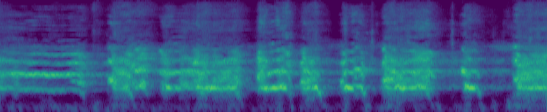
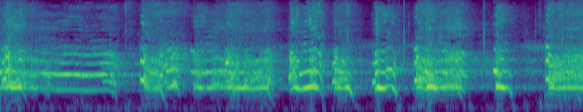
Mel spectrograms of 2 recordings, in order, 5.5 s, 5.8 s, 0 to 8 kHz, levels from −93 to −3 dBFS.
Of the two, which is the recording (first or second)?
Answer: second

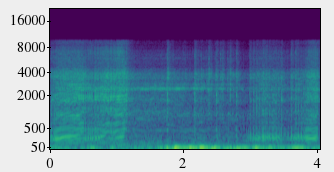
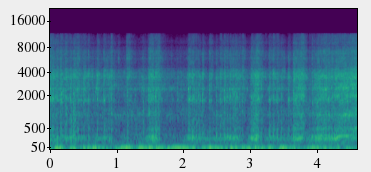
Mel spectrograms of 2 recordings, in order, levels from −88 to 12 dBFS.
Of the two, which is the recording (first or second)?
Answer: first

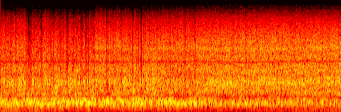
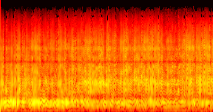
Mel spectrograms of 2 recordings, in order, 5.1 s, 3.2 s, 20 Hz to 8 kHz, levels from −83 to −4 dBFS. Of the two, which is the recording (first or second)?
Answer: first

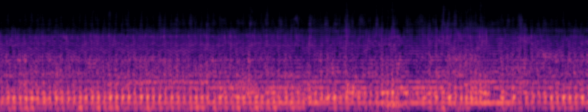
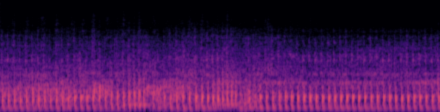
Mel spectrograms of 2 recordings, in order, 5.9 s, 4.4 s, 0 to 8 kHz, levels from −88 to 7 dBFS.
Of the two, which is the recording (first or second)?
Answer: second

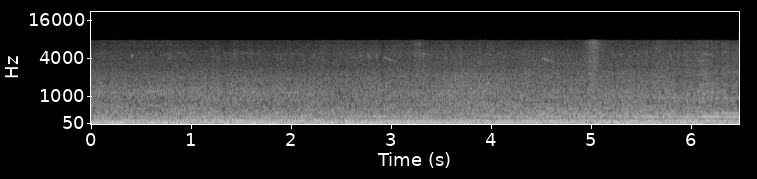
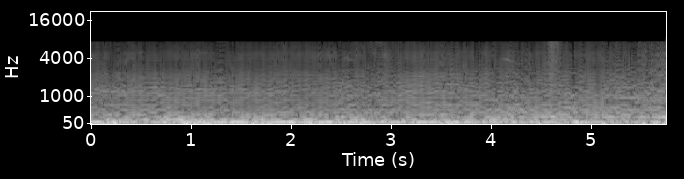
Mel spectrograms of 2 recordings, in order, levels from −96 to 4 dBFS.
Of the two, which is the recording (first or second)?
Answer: first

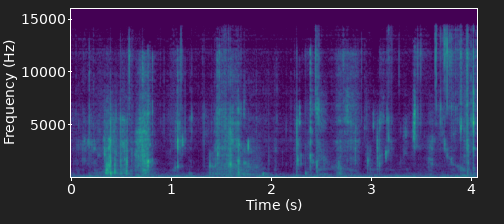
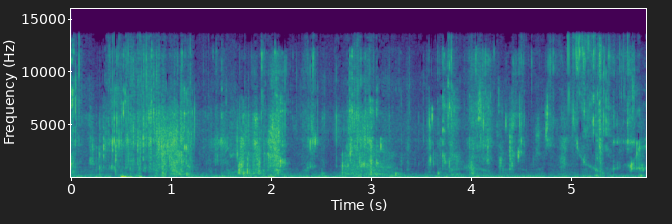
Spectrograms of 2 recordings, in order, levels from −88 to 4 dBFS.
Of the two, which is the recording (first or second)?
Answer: second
